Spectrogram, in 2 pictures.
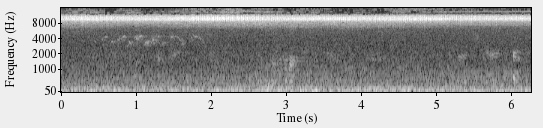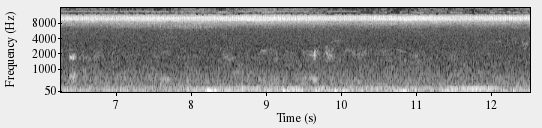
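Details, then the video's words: A constant shrill buzz of cicadas fills a Pacific Northwest forest in Washington State. It runs evenly from start to finish, with faint scattered higher notes and a low hum entering past the eighth second. "Cicadas in the forest"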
